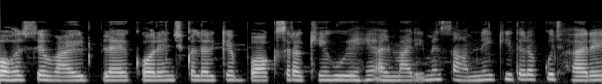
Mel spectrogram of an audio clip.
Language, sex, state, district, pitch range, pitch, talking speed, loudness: Hindi, female, Bihar, Patna, 190-210 Hz, 200 Hz, 180 wpm, -20 LUFS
